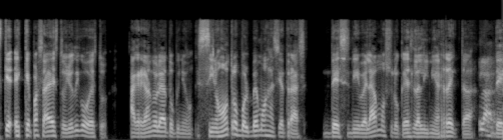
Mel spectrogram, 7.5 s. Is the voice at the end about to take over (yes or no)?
no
